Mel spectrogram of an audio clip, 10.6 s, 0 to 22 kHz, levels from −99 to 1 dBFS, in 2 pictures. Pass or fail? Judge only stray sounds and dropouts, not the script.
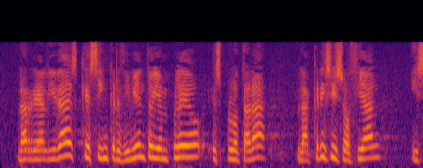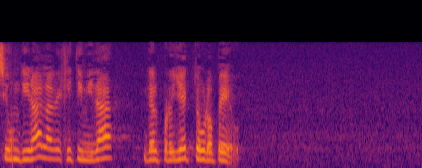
pass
